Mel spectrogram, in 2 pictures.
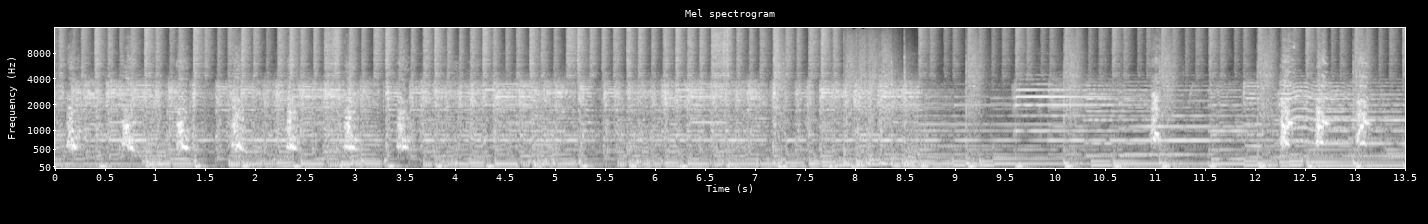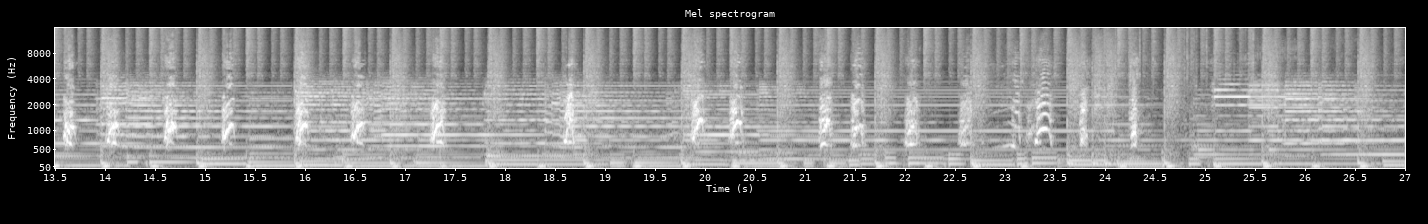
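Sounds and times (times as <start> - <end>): dog barking: 0.0 - 3.6, 11.0 - 11.2, 12.2 - 17.5, 18.5 - 18.8, 19.8 - 20.4, 21.1 - 24.4
guitar music: 0.0 - 27.0.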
